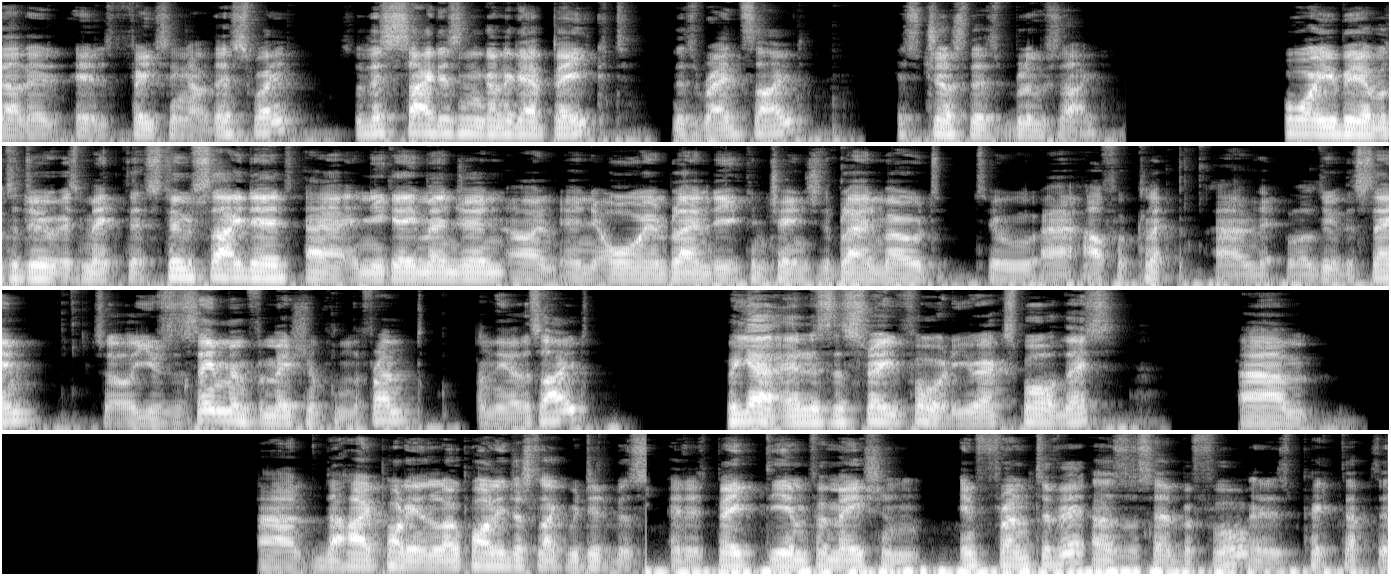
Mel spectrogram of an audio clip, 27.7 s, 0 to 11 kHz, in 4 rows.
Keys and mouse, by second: 0.2 middle drag, 1.1 middle drag, 4.0 middle drag, 4.8-5.2 middle drag, 5.6 middle click, 5.8 shift+middle drag, 6.1 middle click, 11.2-12.5 drag, 12.6 middle click, 12.9 click, 13.1-13.5 middle drag, 14.2 click, 15.5 middle drag, 16.1 middle click, 16.6 middle click, 17.1 shift+middle click, 17.2 middle click.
